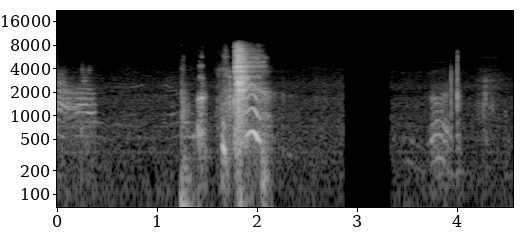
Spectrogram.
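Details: Person with spring allergies sneezing uncontrollably: a sharp sneeze with a quick breath-in and explosive burst, then a softer second sneeze; allergic sneezing.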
